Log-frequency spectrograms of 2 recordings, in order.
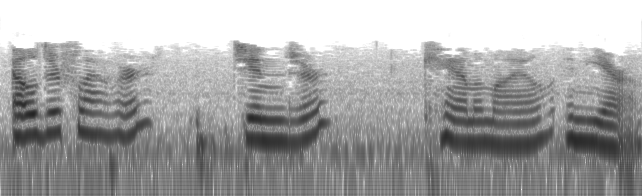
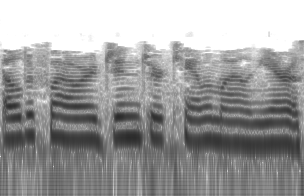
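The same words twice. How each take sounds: First: The list is spoken slowly. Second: The list is spoken at a normal pace.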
